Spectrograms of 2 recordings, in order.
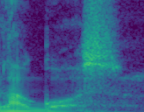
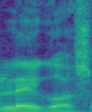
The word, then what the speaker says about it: Lagos: Made in Lagos.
